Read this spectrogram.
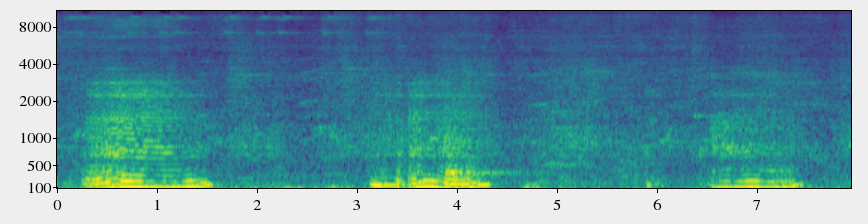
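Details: A person snoring in sleep: deep, rattling snores in slow cycles about every three to four seconds, separated by quiet breathing; ordinary snoring.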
